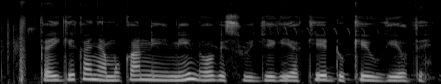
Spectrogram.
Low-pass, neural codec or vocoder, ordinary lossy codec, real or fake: none; none; none; real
